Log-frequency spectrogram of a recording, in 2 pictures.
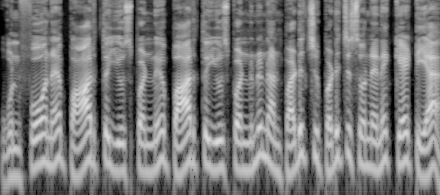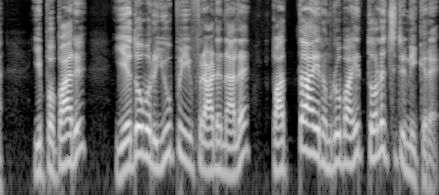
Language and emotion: Tamil, angry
